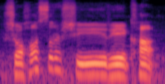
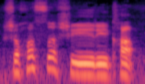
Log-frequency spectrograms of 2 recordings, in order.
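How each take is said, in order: First: The consonant in the second word sounds like kh. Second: The same.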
